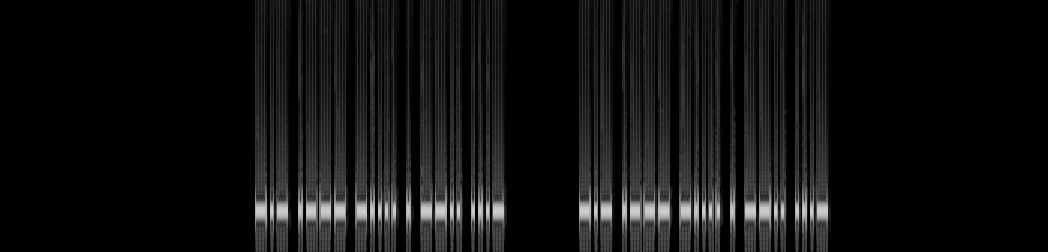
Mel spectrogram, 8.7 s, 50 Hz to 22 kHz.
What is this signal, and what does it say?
Morse code, heard as a keyed tone, about 37 wpm, 700 Hz. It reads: KJ6EZV KJ6EZV
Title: USA Call Signs - 6 Characters - Repeated 2x - 40wpm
